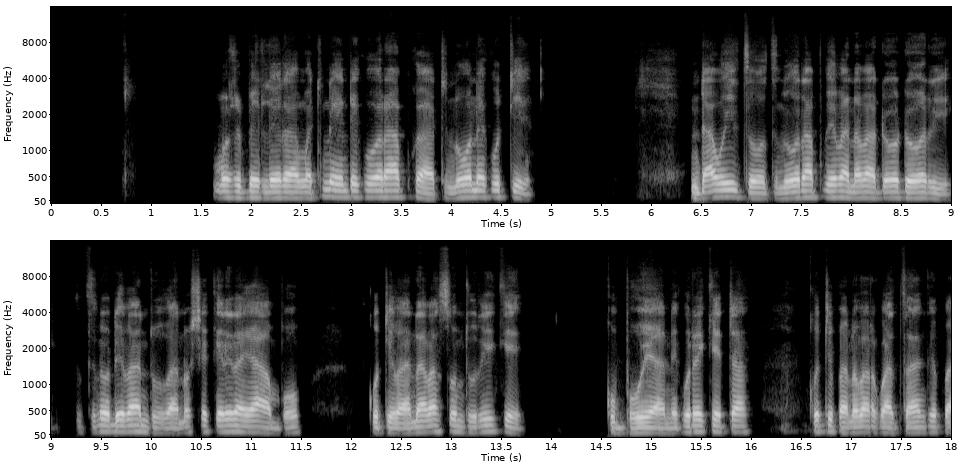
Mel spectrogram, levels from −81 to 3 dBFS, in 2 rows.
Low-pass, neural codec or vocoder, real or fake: 14.4 kHz; codec, 44.1 kHz, 7.8 kbps, DAC; fake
